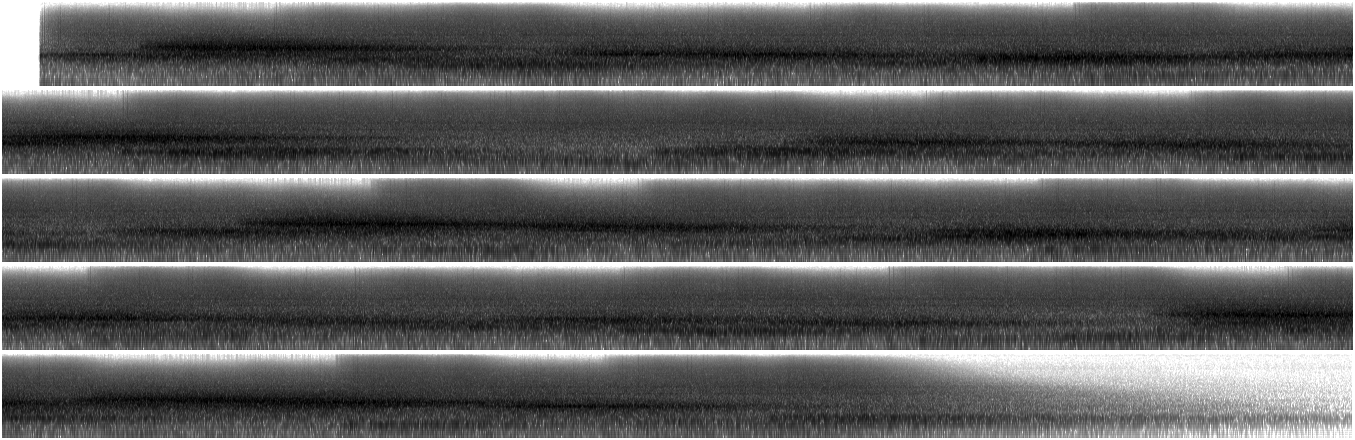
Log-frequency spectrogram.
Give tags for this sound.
ambience ambient eerie horror scary

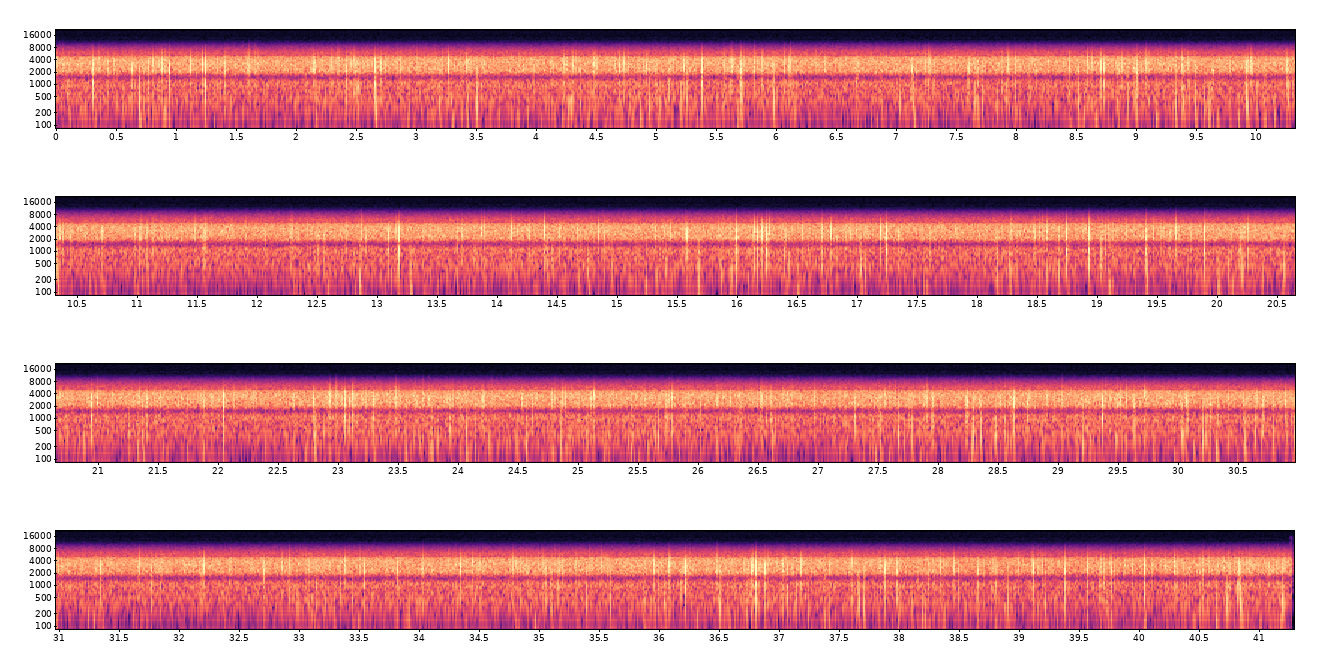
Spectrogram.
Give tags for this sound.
crackle vhs-hum general-noise background-sound white-noise vhs static ambient atmosphere loop ambience background

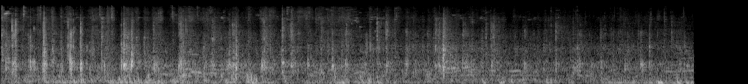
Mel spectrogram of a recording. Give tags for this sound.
carriage field-recording gallop horse

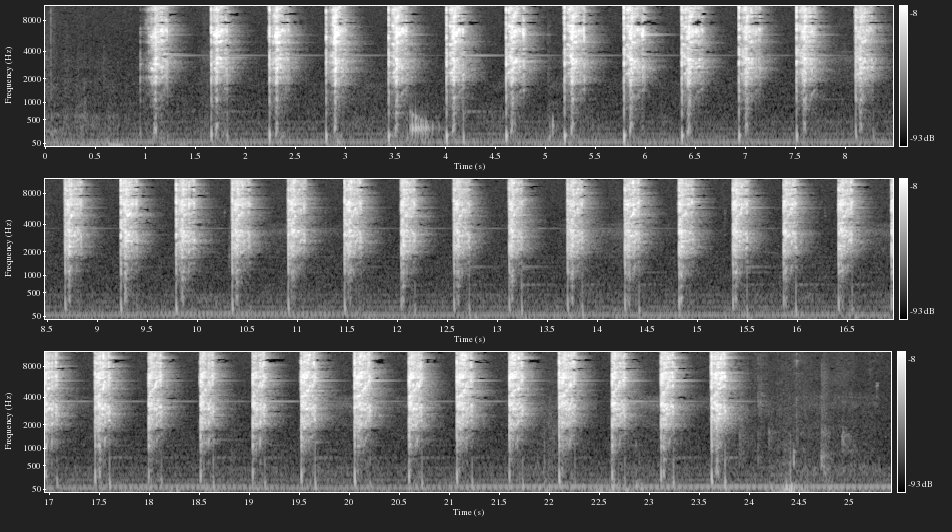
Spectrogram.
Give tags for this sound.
knife sharpen sound

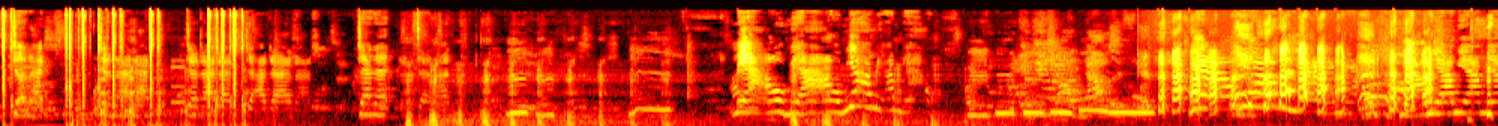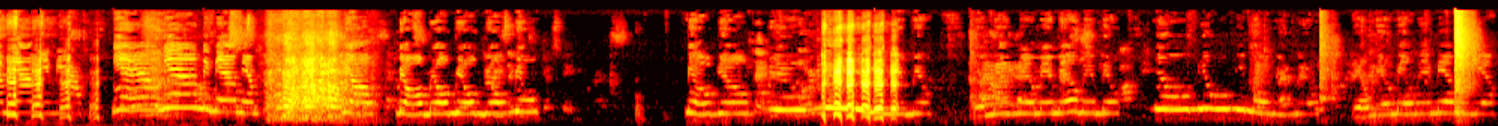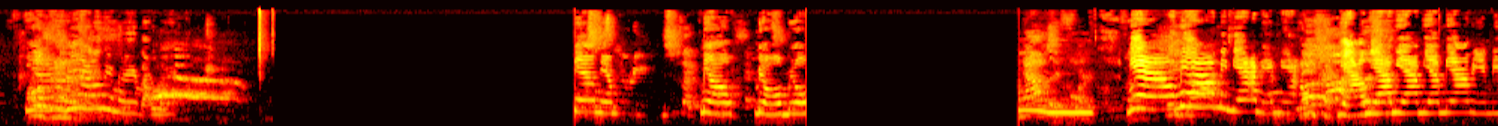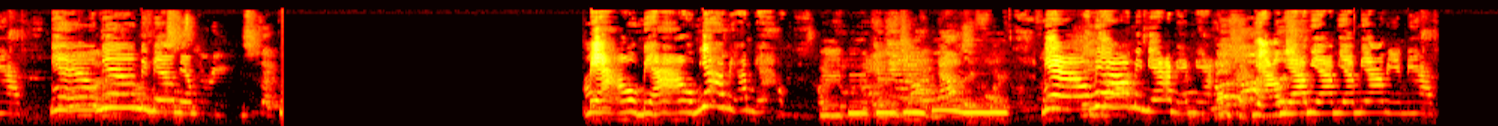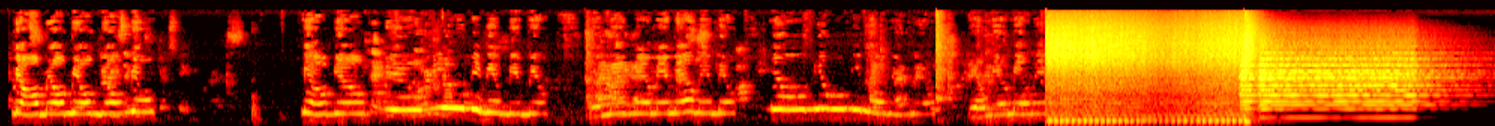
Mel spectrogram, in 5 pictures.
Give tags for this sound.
meow laughing human

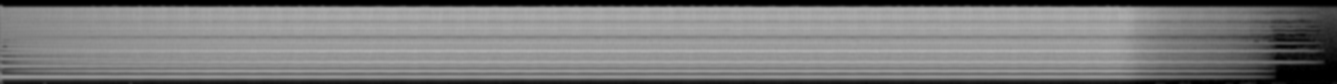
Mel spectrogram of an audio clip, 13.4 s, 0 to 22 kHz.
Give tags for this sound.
80s Casio HZ-600 preset sample synth

